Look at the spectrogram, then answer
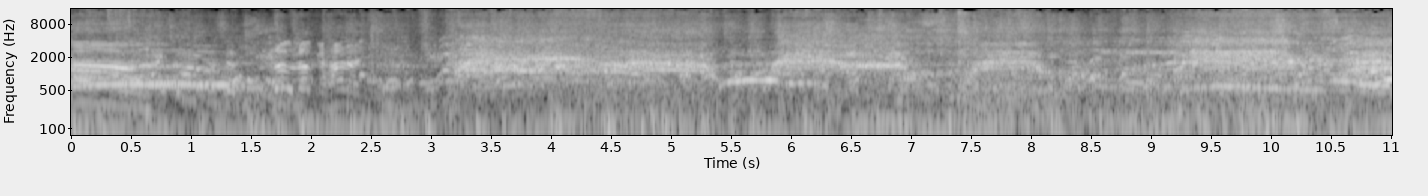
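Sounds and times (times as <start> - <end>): people screaming: 0.0 - 1.6, 3.0 - 11.0.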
